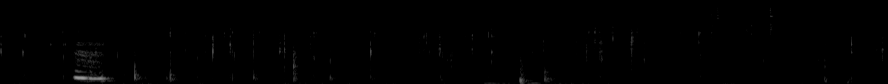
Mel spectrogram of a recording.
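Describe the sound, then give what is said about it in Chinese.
Chewing and crunching of hot food at a meal, with one loud bite near the start followed by many soft, irregular chewing clicks. “嗯，看起来真好吃。那我要开动啦！”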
